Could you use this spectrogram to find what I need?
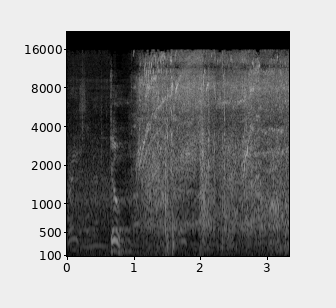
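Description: Small electric motors whine loudly as toy cars race off.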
